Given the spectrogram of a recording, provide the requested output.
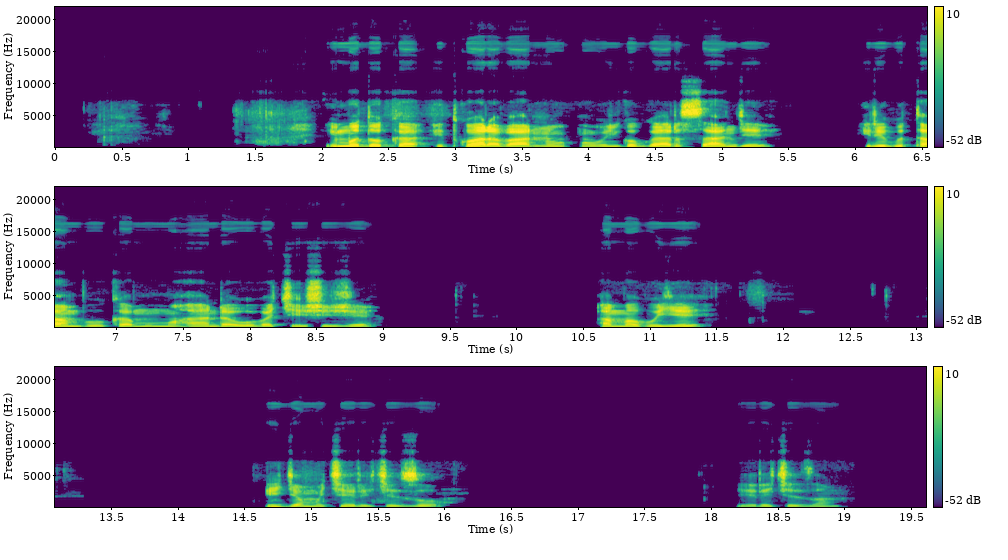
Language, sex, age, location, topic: Kinyarwanda, male, 25-35, Nyagatare, government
